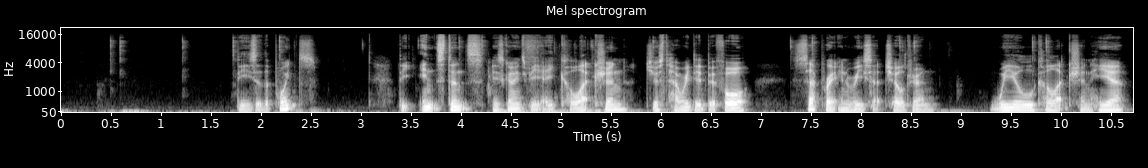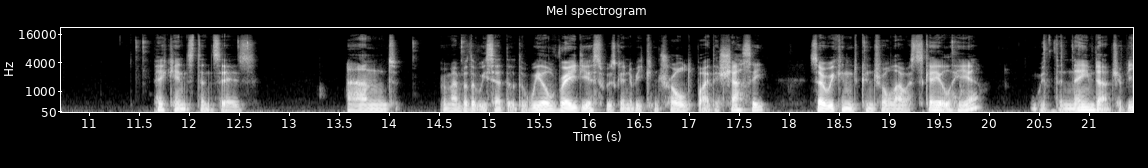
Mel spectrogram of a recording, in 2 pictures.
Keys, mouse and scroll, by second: 1.2-1.7 drag, 1.9-2.3 ctrl+drag, 2.3 ctrl+x, 3.2 middle drag, 3.9-5.9 drag, 5.2 l, 6.3 middle click, 7.2 drag, 8.3-9.8 drag, 11.4 click, 12.4 click, 13.2 middle click, 14.1-14.6 drag, 17.7 middle click, 18.7 click, 19.6-21.4 drag.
